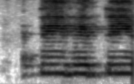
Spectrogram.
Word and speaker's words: activity: Activity bằng nhau đâu nha. Đôi ET dạo trong âm rơi trước nó là E.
